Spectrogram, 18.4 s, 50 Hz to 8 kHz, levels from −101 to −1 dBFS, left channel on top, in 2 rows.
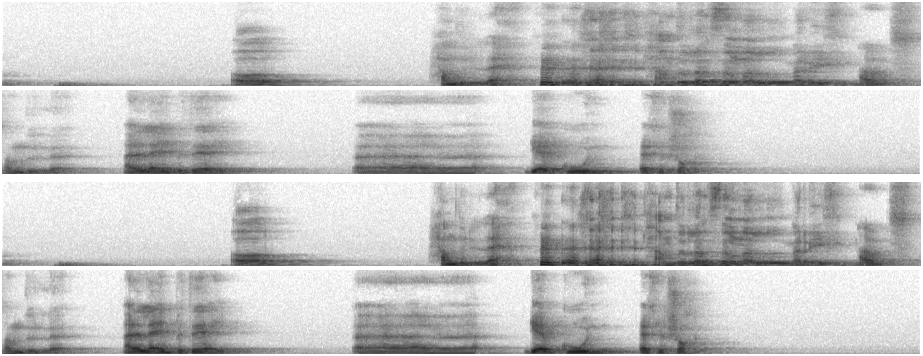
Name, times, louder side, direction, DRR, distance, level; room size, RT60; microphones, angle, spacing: voice 1, 2.3-2.7 5.8-8.4 8.9-9.1, right 1 dB, 85° right, 4 dB, 1.7 m, -26 dB
voice 2, 4.3-5.1 5.4-6.0 8.6-8.8 9.2-9.8 10.4-11.4 12.7-14.0 14.4-15.3 15.6-16.2, right 4 dB, 65° right, 7 dB, 0.5 m, -22 dB
9.9 x 8.5 x 4.7 m, 1.3 s
head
